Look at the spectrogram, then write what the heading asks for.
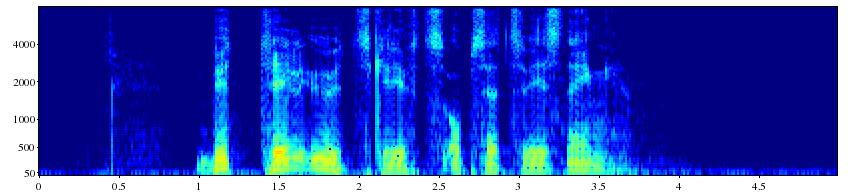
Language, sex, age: Norwegian, male, 48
